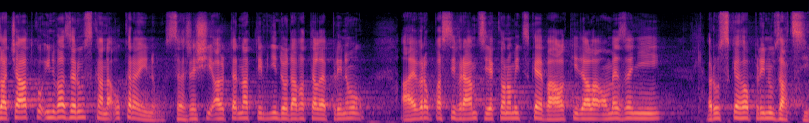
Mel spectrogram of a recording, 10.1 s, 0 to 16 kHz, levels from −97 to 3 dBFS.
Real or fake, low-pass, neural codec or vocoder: real; 10.8 kHz; none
